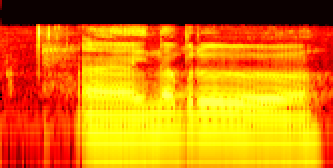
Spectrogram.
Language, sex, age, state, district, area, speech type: Kannada, male, 30-45, Karnataka, Chitradurga, rural, spontaneous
